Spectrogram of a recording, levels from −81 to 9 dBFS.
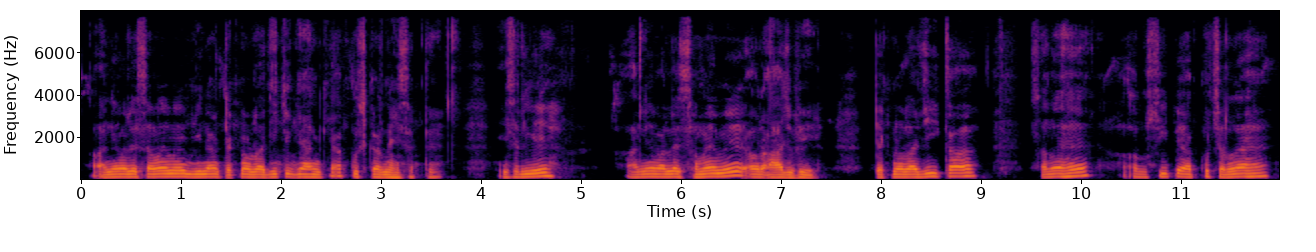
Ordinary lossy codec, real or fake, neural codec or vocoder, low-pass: none; fake; codec, 16 kHz, 16 kbps, FreqCodec, smaller model; none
